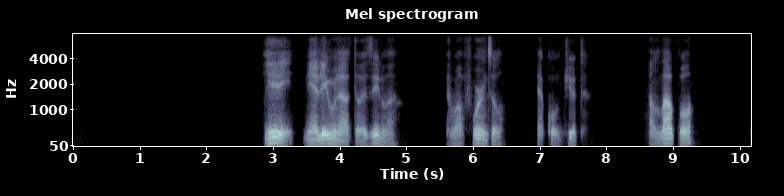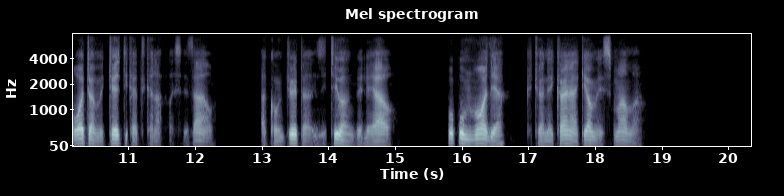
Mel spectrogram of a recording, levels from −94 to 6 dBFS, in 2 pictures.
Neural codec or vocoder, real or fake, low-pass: codec, 16 kHz, 0.5 kbps, FunCodec, trained on LibriTTS, 25 frames a second; fake; 7.2 kHz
